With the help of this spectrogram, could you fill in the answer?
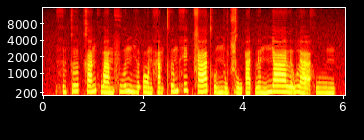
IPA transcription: h ɨ˧˩ k əː˦˥ k̚ x a˨˦ ŋ h w a˨˩ m f u˨˦ ə̯ ŋ i˨˩ ə̯ ʔ ɔ˧˩ n h a̰˧˨ m t̪ʰ ə˨˦ m h e˦˥ k̚ s aː˨˦ t̪ʰ o̰˧˨ ɲ ə˧˩ w t͡ɕ o˧˩ w ʔ a˨˩ t̚ l ə˨˩ n ɲ aː˧ l ə̰˧˥ w l a̰ː˧˨ h w u˨˩ m

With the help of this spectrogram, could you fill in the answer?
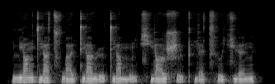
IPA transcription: l j ɑ˥ ŋ t̪ j ä˥˩ t͡sʰ w a˧˥ ɪ̯ t̪ j ä˥˩ ɻ ɻ̩˨˩ t̪ j ä˥˩ m ʊ̰˨˩ ŋ t͡ɕʰ j ɑ˥ ʊ̯ ʂ ɻ̩˨˩ pʰ j ɛ˧˥ t͡sʰ ɹ̩˧˥ t͡ɕ ɥ ɛ˥ n

